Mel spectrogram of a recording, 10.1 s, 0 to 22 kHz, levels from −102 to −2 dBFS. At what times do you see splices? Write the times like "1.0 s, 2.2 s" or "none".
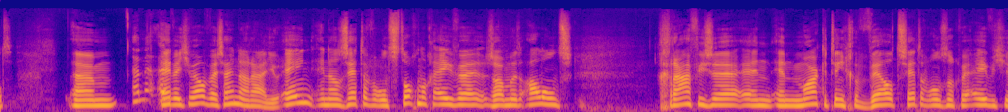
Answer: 1.7 s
